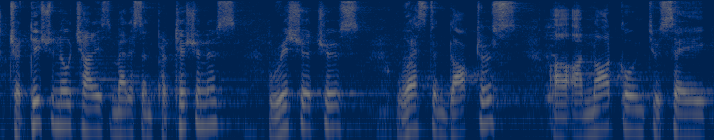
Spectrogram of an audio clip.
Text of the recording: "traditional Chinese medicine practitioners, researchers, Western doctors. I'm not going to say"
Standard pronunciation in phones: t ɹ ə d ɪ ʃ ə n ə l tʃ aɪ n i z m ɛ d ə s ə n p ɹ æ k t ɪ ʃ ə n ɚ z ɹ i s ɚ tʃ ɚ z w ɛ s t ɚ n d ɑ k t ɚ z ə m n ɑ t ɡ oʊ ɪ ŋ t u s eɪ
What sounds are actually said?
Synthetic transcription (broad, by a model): t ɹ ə d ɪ ʃ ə n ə l tʃ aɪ l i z m ɛ d ə s ə n p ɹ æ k t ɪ ʃ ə n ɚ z ɹ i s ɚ tʃ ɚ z w ɛ s t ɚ n d ɑ k t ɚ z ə n ɑ t ɡ oʊ ɪ ŋ t u s eɪ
